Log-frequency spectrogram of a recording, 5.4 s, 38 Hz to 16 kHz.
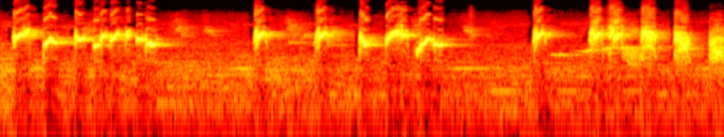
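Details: Bulbul calling for a mate, recorded 28 May 2021: short loud whistled and slurred phrases, some falling, given in quick bursts with brief pauses between groups, on a quiet background.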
